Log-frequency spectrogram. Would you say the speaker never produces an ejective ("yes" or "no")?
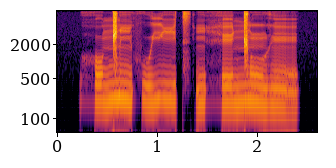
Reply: no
